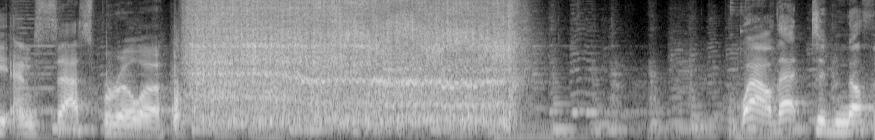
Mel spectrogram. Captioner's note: food processor whirring; orchestra music continues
